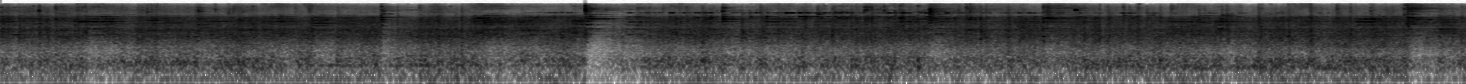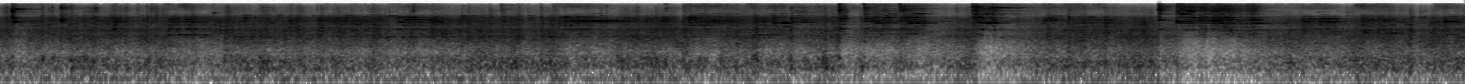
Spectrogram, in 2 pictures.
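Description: Freight train cars rolling past: the steady rumble and rattle of steel wheels on the rails as hopper and tank cars go by, with a brief dip about six seconds in.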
